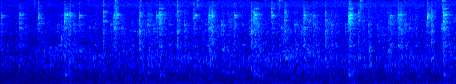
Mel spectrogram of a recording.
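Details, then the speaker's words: Cuckoo clock after cleaning and oiling, sitting level: light uneven tick-tock just under once a second, out of beat; it only ticks evenly tipped over. Fix is bending the wire behind the pendulum wire. "Clock's not ticking pretty. Have to tip it clear over here in order to get it to tick right."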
